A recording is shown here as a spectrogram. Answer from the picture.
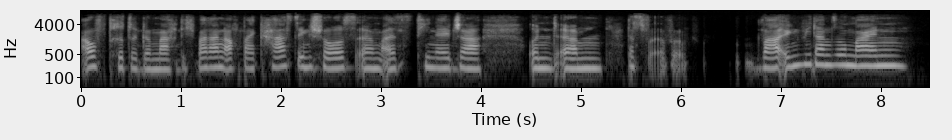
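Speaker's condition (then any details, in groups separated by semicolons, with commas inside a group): Cleft palate; congenital, born in former GDR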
